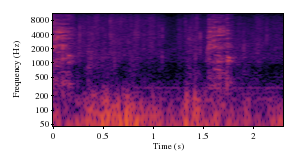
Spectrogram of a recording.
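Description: Boer goats close by making a few short sounds, the clearest about three-quarters of the way in, over a steady low rumble.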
